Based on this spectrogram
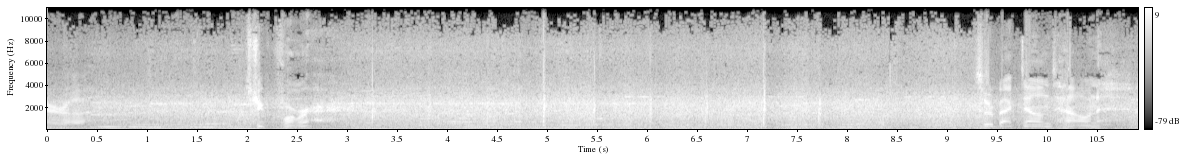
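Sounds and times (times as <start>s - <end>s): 
constant whooshing hum of a moving light rail train: 0.0s - 9.3s
speech: 2.1s - 2.8s, 9.4s - 10.9s
rumble inside a moving SkyTrain light rail train: 2.6s - 9.3s.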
